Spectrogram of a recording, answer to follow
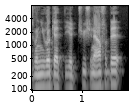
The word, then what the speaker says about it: Etruscan: I say Etruscan, not Etruscan, because it's a Latin word, Etrushi, and the SC is pronounced like an SH in Latin.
